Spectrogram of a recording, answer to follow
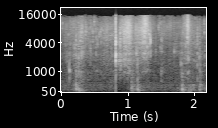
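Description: A plastic spoon stirring raw, seasoned chicken breasts in a slow cooker crock: wet squelches of the meat, with a sharp click a little under a second in as the spoon knocks the pot.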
